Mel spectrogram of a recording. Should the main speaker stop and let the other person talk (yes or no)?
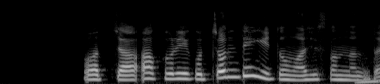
yes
